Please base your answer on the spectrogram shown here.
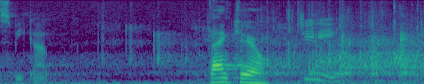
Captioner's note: applause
